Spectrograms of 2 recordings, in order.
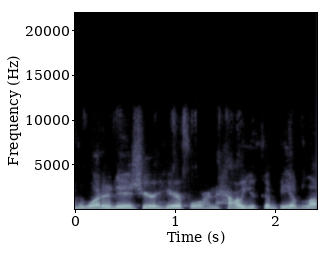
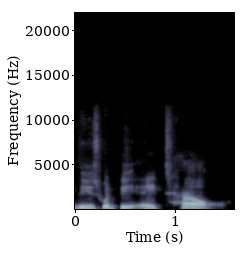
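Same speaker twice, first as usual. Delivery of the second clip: ordinary delivery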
